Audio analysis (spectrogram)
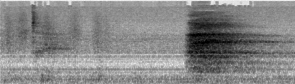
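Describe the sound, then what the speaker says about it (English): A person breathes deeply during a stretching exercise, with soft breathing and then one louder, breathy exhale close to the microphone in a quiet room. "we're going to take some deep breaths just here"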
